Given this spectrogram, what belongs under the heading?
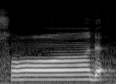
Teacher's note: Huruf sad ini dia adalah sifat safir dan dia tebal.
